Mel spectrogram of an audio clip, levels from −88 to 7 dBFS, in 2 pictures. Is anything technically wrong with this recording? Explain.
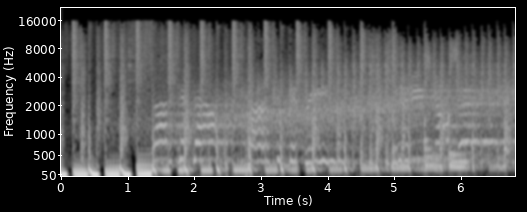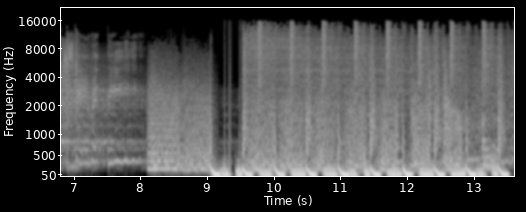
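Yes. There is processor overload crackle at 2.42 to 3.07 s and again at 9.26 to 9.53 s. In each burst the processor falls behind, missing around ten short buffer deadlines, which fits buffers of roughly 5 ms, and each miss replays a fragment of old audio with abrupt edges. It sounds like gritty tearing over the sound. The waveform shows jagged, repeated slivers with step discontinuities, and the spectrogram shows thin vertical broadband streaks clustered in those spans.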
